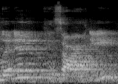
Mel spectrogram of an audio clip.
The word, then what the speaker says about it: Lenna Koszarny: And Lenna Koszarny, did I say it right?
